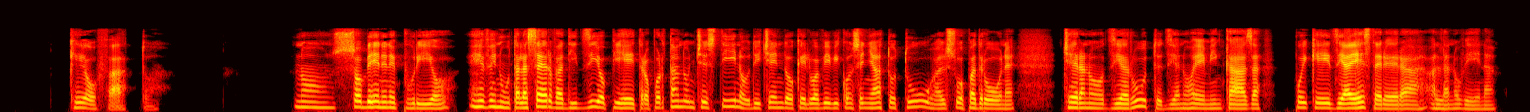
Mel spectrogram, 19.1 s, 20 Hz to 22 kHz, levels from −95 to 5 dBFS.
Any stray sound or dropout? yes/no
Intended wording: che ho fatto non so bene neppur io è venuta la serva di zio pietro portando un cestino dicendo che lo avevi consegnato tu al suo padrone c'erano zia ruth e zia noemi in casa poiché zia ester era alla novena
no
